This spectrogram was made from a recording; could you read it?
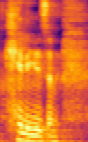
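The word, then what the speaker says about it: Chiliasm: It's often referred to as Killeism, spelt with a CH, but it's pronounced Killeism.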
